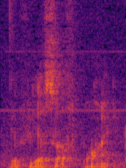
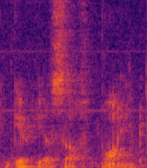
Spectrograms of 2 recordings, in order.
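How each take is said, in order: The two takes are said the same way.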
